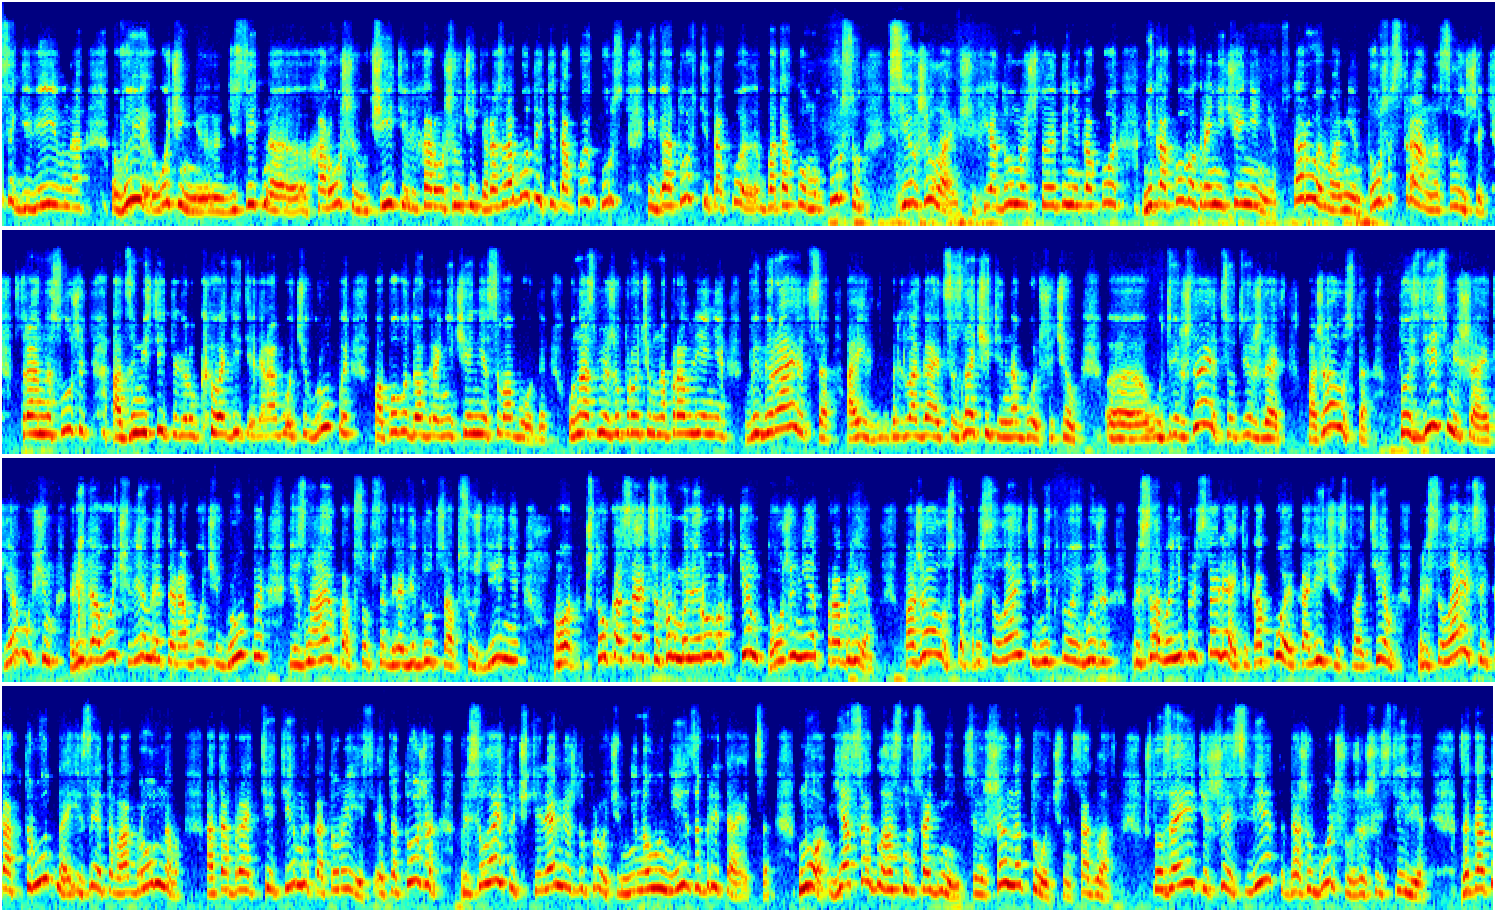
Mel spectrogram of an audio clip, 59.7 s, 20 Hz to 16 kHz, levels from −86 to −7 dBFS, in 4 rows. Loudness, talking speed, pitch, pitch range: -21 LUFS, 140 wpm, 270 Hz, 235-310 Hz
